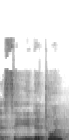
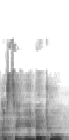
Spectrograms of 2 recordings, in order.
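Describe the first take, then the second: First: السيدة said as-sayyidatun, final tun; nunated t ending. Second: السيدة said as-sayyidatu, final tu; voweled t ending. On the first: Teacher voweling the word for students, السيدة ending in tun. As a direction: end السيدة on a ringing tun. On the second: Teacher voweling the word for students, السيدة ending in tu. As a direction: end السيدة on a clear tu. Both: Shown as a demonstration. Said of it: "عند تحريكها تلفظ تاء".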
